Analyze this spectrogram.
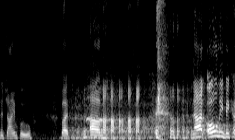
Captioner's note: audience laughs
